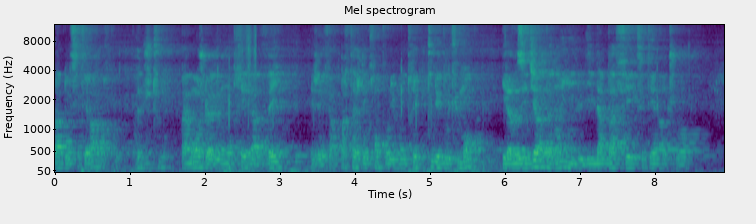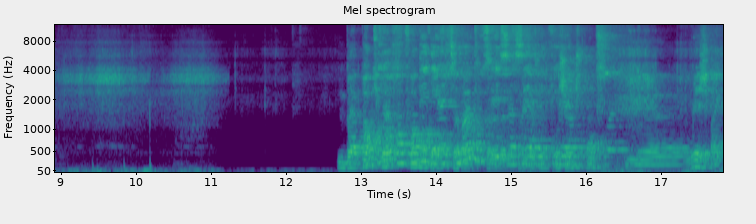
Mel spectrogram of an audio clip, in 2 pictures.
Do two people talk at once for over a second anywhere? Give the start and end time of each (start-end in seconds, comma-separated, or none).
13.0-16.3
